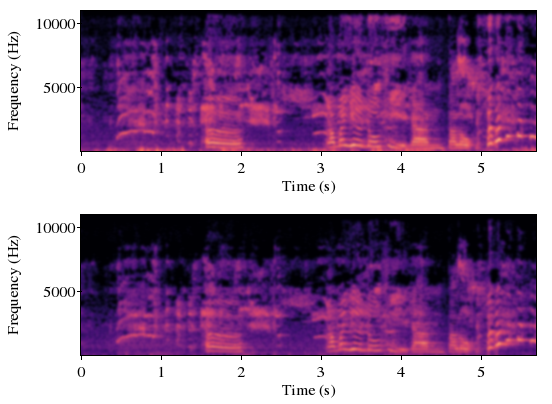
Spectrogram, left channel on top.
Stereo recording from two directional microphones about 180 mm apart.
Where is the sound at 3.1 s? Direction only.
50° left (ahead or behind).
